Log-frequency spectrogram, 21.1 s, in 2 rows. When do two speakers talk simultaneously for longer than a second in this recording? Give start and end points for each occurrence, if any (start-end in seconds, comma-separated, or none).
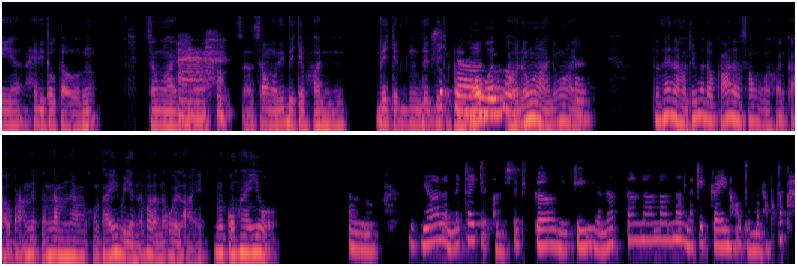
5.7-7.0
